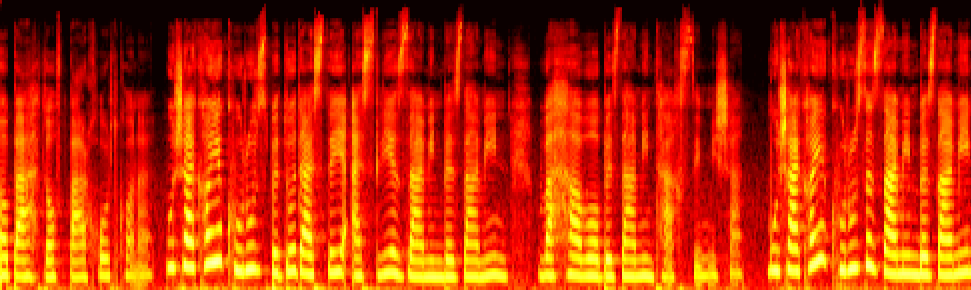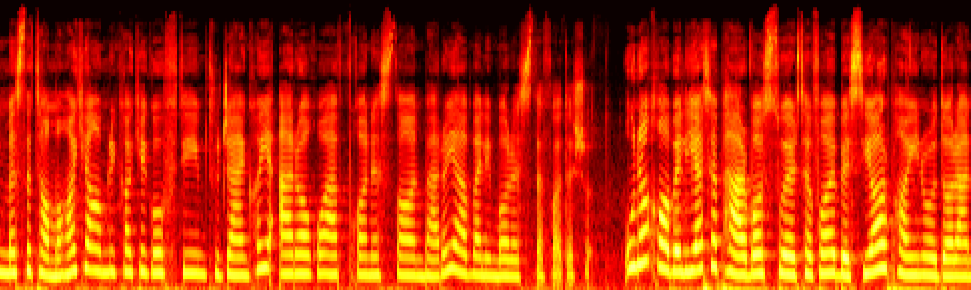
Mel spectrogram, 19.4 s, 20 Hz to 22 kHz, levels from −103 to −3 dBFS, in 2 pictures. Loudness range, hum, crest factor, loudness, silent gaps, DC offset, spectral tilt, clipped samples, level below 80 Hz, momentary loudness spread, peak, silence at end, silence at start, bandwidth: 5 LU; none; 16 dB; -22 LUFS; none; under 0.1%; -4 dB/octave; under 0.1%; -40 dBFS; 12 LU; -6 dBFS; 0 s; 0 s; 17.5 kHz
